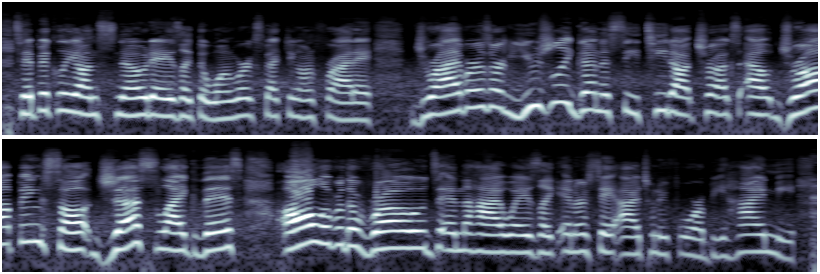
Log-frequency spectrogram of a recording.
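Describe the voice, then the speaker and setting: An American accent, upbeat in tone and moderate in pace, over noticeable background noise. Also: woman, fairly high pitch for a woman, ordinary pitch variation. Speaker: TV news anchor and reporter. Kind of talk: news anchor and field reporter delivery. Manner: upbeat, outgoing, relatable.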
